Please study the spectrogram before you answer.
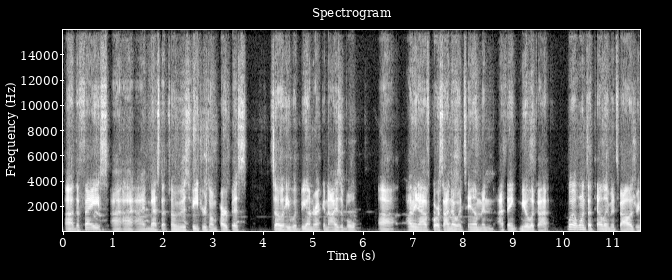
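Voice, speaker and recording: A man playing a tabletop game, describing things casually in a halting, explanatory way. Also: medium pitch, little pitch movement, fairly bright tone, no room sound.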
